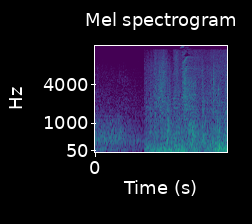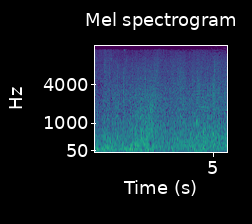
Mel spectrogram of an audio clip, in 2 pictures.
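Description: Cannons fire with heavy booms.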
